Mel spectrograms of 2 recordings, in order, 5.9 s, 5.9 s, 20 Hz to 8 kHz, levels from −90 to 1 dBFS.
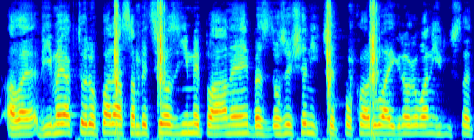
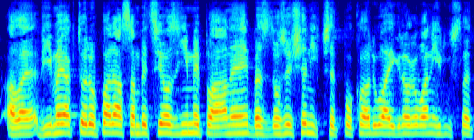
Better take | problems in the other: second | noise reduction (classical method log-MMSE)

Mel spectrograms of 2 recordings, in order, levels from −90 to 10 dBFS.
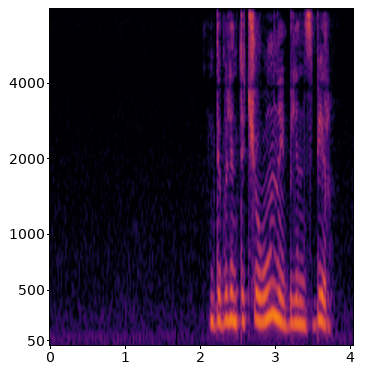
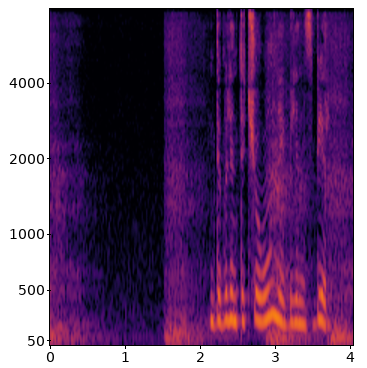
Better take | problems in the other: first | background sound (Breathing); 14 dB below the speech

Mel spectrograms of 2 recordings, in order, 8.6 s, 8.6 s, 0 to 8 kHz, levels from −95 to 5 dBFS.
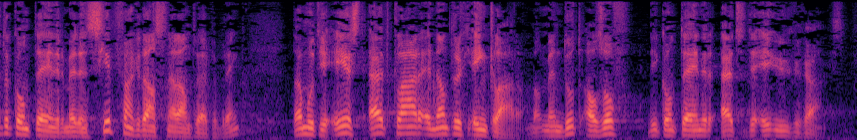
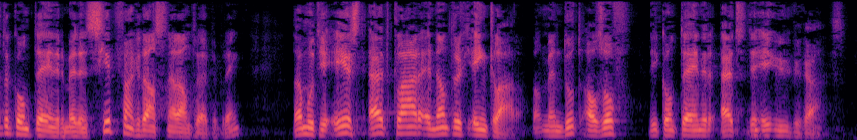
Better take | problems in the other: first | noise reduction (neural mask model DeepFilterNet 3)

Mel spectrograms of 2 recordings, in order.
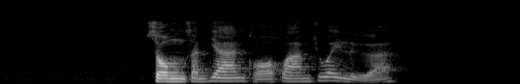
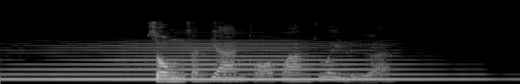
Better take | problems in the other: first | background sound (Wind instrument, woodwind instrument); 2 dB above the speech

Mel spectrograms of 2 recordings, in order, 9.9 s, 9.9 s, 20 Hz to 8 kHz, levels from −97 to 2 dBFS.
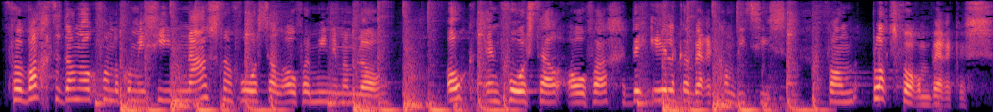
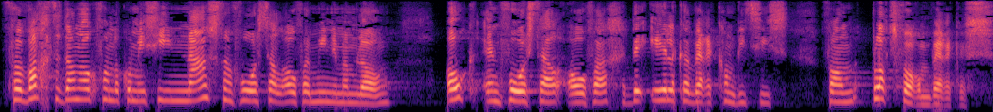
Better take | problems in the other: second | background sound (Drum kit); 5 dB below the speech

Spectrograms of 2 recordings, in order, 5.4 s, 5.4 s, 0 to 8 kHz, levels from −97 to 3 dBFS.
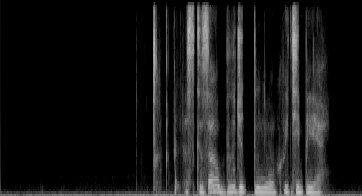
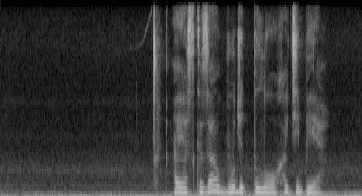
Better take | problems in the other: second | noise reduction (neural diffusion model UNIVERSE++)

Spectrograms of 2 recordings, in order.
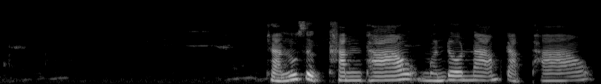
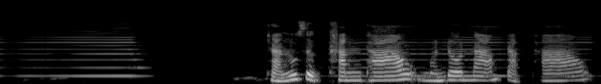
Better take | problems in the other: first | noise reduction (neural mask model RNNoise)

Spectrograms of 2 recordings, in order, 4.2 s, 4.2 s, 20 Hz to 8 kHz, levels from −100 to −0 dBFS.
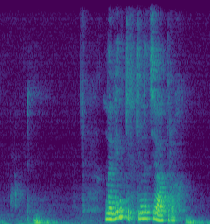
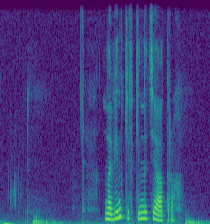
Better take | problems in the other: second | room echo; dies away in 0.6 s

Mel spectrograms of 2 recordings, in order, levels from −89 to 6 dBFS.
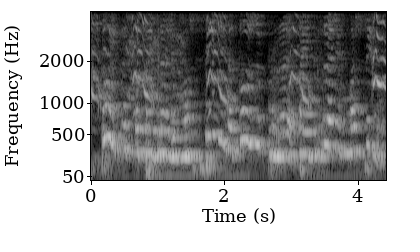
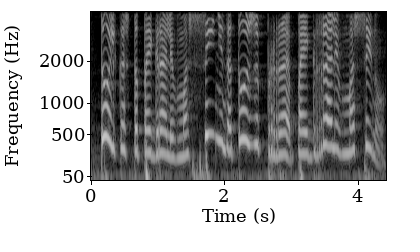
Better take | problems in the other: second | background sound (Bird vocalization, bird call, bird song); 11 dB below the speech // room echo; dies away in 0.9 s

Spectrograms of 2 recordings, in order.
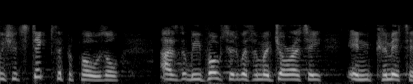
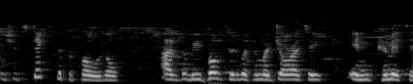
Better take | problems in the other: first | noise reduction (classical method log-MMSE)

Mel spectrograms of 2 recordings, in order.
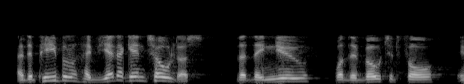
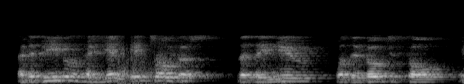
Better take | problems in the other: first | noise reduction (neural separator model SepFormer DNS4)

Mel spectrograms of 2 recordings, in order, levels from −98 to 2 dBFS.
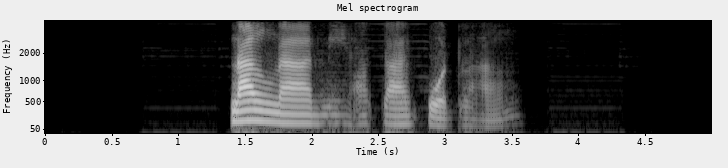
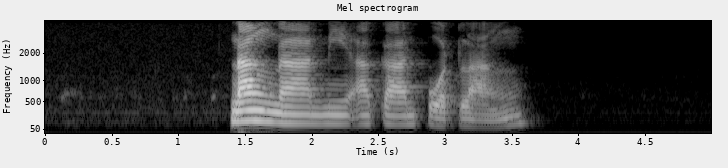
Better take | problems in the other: second | noise reduction (neural separator model SepFormer WHAMR!)

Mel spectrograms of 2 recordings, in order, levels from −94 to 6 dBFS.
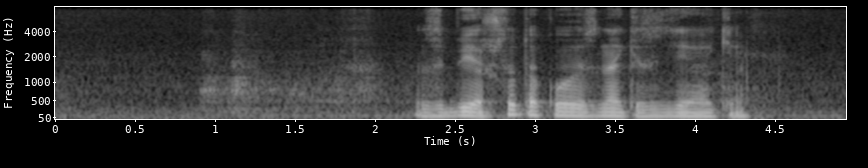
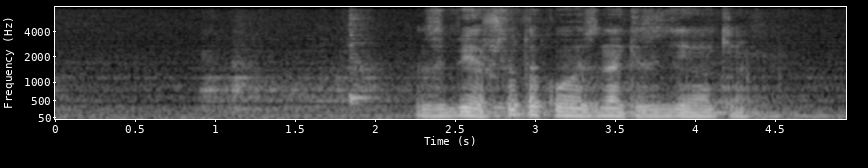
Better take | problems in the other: first | background sound (Cowbell); 17 dB below the speech // room echo; dies away in 1.3 s

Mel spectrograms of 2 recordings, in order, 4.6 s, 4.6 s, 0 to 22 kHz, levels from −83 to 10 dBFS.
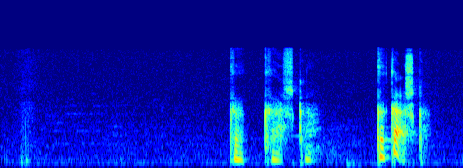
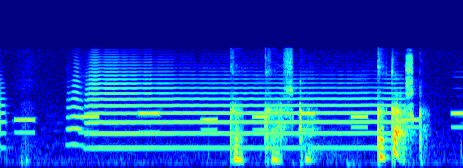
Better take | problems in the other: first | background sound (Trumpet + Telephone); 2 dB below the speech

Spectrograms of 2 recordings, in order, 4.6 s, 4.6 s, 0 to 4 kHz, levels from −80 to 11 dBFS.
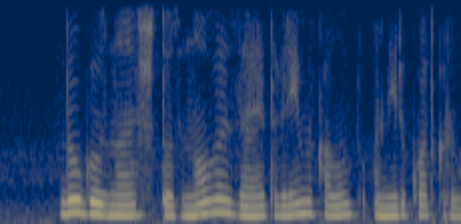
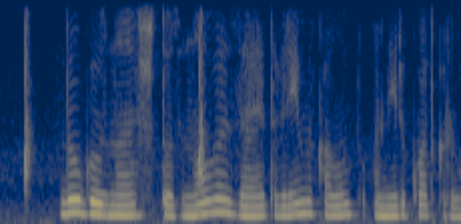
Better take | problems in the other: first | background sound (Clapping); 16 dB below the speech

